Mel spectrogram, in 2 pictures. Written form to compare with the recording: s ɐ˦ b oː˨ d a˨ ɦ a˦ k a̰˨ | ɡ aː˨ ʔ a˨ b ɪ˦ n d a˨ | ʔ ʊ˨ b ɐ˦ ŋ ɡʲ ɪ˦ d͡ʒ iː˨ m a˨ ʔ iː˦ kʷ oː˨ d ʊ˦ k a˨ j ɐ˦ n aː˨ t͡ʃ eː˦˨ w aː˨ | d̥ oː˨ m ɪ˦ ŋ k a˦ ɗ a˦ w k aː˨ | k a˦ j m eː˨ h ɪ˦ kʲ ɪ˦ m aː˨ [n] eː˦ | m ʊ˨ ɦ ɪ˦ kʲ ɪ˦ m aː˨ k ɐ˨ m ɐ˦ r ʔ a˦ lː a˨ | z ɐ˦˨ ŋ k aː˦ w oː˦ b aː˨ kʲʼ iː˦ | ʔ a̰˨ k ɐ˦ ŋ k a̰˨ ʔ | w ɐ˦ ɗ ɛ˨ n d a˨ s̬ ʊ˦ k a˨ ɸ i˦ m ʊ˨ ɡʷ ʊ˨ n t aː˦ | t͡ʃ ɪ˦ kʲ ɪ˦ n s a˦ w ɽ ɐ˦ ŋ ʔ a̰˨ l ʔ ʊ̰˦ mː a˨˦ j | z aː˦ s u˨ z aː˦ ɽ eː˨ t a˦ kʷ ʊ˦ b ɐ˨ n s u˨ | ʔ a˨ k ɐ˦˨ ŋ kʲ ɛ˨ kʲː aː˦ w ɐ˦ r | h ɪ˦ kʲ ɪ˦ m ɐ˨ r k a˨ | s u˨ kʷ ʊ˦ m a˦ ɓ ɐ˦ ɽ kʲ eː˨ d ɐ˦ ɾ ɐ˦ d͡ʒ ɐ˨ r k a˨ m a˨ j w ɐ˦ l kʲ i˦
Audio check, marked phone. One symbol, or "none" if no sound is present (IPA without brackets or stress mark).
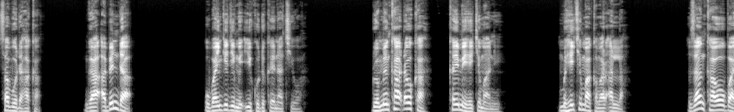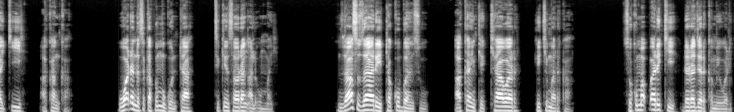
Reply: n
